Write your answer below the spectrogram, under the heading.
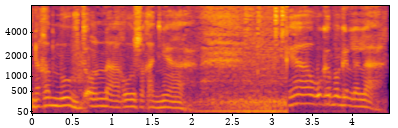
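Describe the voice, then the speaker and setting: An actor playing a smitten, earnest young college suitor in a Filipino radio drama, with a sweet-talking manner. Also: male voice, on the high side, expressive, normal speed, heavy background noise, close to an everyday voice. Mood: ardent, reassuring. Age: young adult.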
